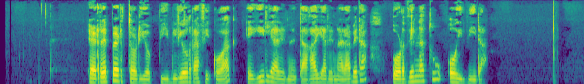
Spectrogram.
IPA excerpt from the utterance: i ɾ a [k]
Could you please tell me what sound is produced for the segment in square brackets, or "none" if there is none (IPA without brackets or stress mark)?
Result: none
